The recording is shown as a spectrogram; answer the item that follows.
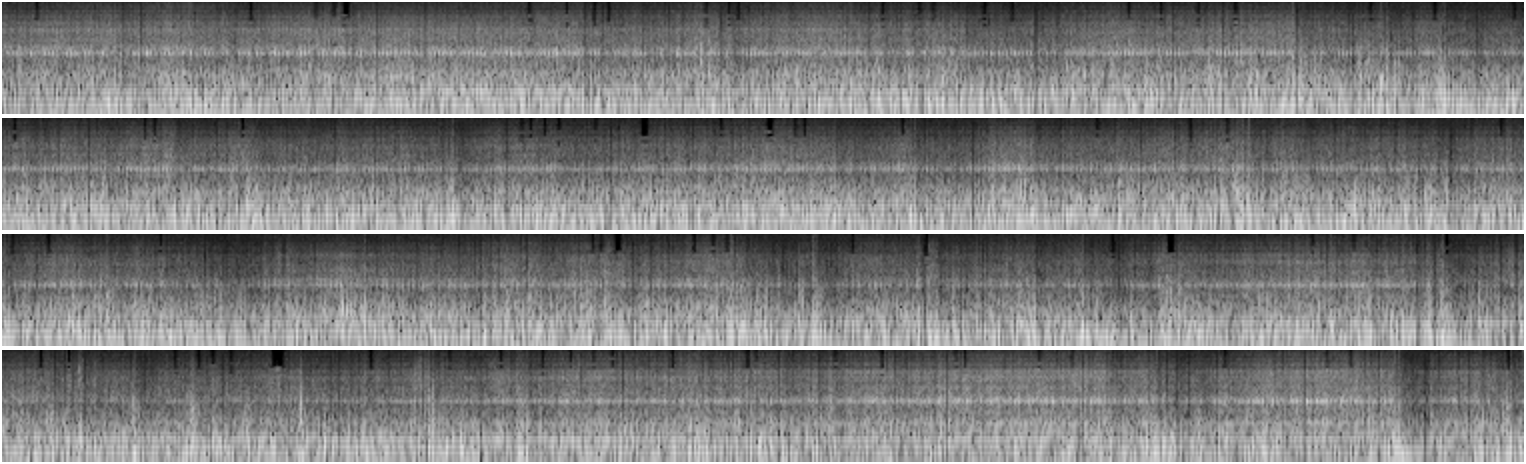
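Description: Motorcycle engine running steadily at highway cruising speed, with wind rushing over the microphone.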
